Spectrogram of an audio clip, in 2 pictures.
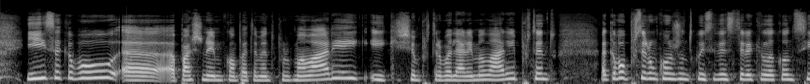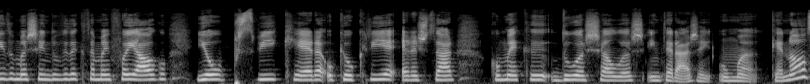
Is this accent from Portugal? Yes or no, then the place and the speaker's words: yes; Vila Nova de Gaia, Porto, Portugal; Sou originalmente de Vila Nova de Gaia, junto ao Porto.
